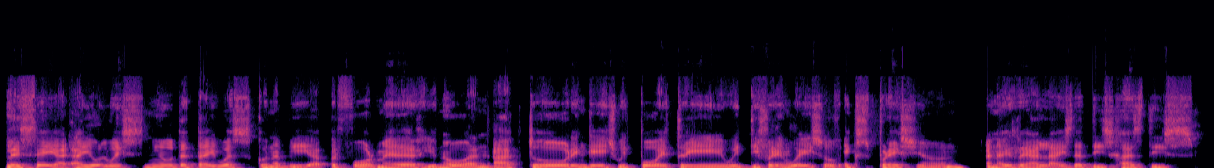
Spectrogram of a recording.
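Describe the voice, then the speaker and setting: Colombian guy, lowish voice, thoughtful and chatty, keeps saying you know. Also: steady tone, a little slow, hardly any pauses. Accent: Colombian Spanish. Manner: reflective, thoughtful, says "you know" often. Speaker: guest youth worker. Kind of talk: casual interview.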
